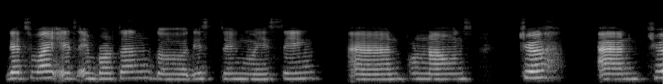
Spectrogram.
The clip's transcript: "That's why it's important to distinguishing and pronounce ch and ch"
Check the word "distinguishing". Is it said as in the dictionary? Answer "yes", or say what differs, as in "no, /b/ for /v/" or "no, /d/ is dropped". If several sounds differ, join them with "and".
no, /s/ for /ʃ/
